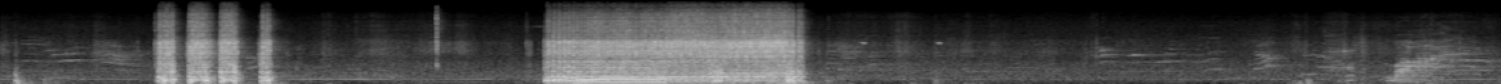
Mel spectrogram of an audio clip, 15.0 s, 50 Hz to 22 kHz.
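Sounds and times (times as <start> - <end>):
handheld power tool running: 1.6 - 2.9, 5.4 - 8.2.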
